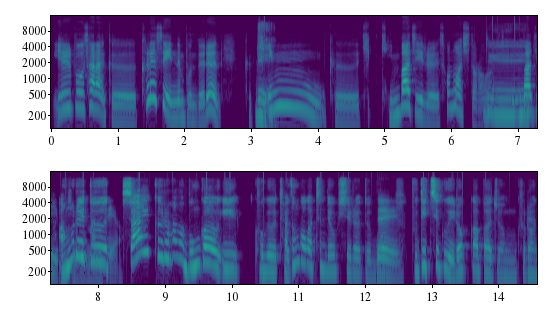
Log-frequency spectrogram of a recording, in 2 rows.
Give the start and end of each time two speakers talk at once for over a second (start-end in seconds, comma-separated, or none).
6.4-8.4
